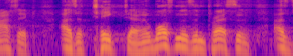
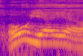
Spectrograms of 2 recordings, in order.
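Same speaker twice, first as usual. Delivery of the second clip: eager witness; 8 semitones higher, 5 dB louder than usual. Pretend. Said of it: "I would go".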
